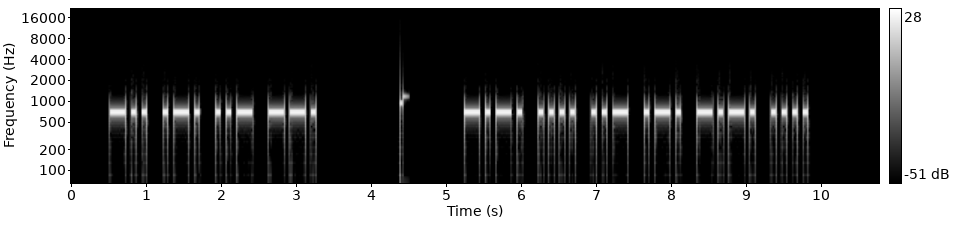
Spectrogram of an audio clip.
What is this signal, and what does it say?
Morse code, heard as a keyed tone, about 17 wpm, 700 Hz. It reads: DRUG CHURCH
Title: Sets of 5 Words - New Word Drill - 17wpm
